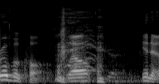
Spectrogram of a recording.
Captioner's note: laughter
